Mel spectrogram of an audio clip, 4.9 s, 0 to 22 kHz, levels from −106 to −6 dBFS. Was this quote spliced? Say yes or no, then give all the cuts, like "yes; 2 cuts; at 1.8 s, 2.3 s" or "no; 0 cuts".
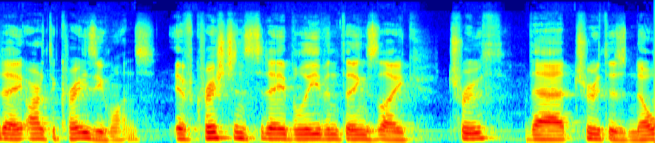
yes; 2 cuts; at 1.1 s, 3.9 s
